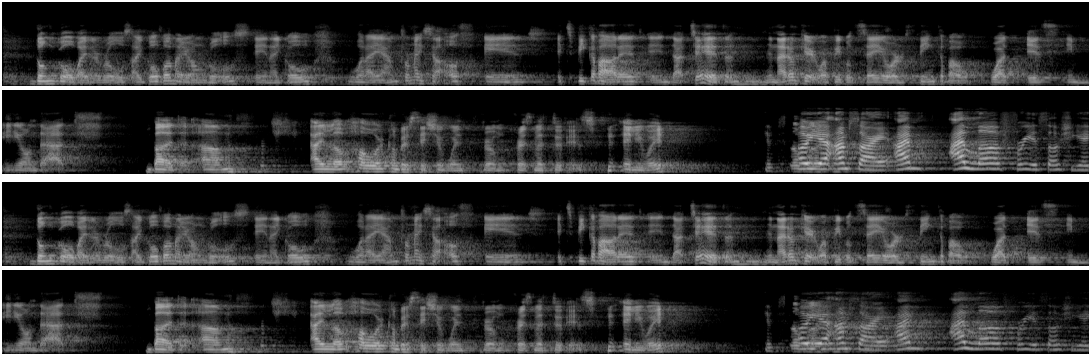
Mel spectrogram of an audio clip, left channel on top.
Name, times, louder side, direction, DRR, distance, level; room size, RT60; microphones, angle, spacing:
voice 1, 0.0-5.4 5.8-11.9 12.3-17.5 18.5-19.1, equal, ahead, 5 dB, 1.3 m, -28 dB
voice 2, 18.8-21.7, left 6 dB, 45° left, 11 dB, 0.7 m, -25 dB
25.0 x 19.5 x 7.2 m, 1.4 s
head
